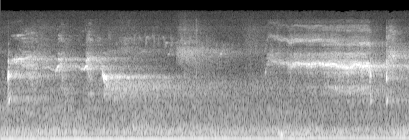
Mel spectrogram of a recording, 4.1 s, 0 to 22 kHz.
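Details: Peregrine falcon youngster fed a drenched starling by drenched parents, Orange, NSW, Australia, 5 November 2021; a few sharp squeaks and clicks, then a sustained high wailing squeal toward the end.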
